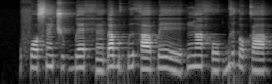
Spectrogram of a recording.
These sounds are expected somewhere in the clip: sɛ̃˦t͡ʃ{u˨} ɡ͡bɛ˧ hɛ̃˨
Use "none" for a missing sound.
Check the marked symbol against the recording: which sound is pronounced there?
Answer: u˧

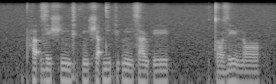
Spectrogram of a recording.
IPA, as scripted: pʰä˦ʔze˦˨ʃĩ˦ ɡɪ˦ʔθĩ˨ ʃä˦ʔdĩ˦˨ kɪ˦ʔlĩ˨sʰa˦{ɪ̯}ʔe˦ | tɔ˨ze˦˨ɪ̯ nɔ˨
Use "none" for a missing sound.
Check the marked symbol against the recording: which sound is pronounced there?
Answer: ʊ̯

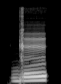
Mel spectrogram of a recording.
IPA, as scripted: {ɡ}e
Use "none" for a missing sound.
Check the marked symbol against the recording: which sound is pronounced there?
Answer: ɡ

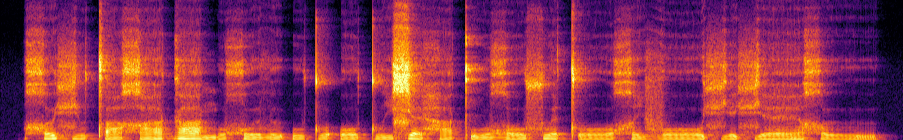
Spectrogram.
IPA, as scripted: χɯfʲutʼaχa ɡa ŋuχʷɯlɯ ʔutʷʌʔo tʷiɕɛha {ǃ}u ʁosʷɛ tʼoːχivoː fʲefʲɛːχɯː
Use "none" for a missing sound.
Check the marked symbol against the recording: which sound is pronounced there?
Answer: kʼ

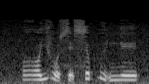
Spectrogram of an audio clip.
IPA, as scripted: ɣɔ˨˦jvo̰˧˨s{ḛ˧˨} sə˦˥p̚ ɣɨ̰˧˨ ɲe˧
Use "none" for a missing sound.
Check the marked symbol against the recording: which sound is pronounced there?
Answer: ḛ˧˨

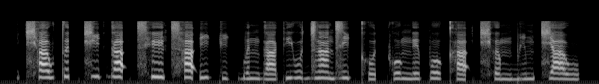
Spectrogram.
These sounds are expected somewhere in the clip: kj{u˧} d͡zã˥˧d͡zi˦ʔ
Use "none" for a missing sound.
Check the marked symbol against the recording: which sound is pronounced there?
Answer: u˥˧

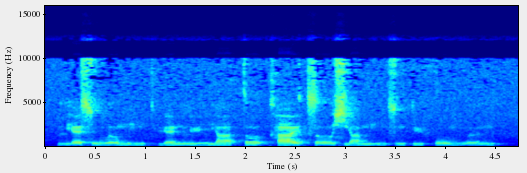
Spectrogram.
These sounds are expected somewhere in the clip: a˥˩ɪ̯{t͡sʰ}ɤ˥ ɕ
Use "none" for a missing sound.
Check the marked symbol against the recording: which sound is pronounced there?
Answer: t͡s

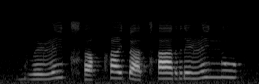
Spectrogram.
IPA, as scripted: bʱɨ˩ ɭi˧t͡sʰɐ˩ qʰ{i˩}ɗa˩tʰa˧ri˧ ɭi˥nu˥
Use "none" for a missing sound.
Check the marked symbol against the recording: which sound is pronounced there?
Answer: i˧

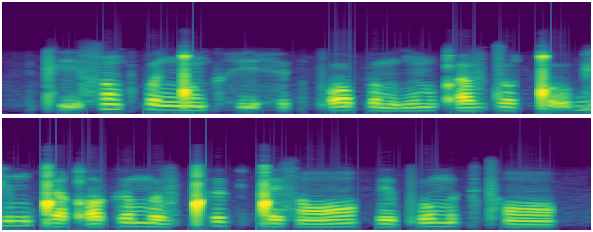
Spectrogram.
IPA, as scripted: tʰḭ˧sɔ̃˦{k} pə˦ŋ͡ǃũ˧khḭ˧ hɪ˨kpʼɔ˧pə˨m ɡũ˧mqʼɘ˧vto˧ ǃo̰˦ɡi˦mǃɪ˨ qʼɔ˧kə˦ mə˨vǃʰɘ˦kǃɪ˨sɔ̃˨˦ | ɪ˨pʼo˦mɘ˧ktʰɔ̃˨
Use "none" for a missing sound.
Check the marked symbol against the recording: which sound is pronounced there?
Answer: k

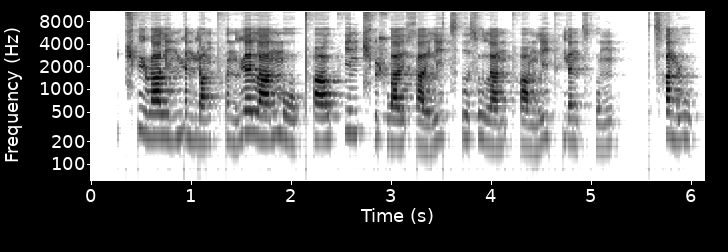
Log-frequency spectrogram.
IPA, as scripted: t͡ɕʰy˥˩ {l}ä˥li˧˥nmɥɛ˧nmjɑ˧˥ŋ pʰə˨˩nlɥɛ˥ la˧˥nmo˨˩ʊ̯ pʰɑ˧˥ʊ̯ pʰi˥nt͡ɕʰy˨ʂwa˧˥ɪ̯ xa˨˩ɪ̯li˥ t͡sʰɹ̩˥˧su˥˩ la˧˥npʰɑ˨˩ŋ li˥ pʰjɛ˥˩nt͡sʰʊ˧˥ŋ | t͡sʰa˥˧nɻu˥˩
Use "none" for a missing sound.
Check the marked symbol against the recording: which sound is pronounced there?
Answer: ɻ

